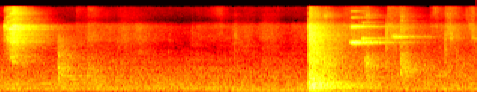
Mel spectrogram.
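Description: Table tennis ball being struck by rackets and bouncing on the table: a sharp knock at the start and a fainter one half a second later, then a quick run of knocks with short high pings from about three seconds in.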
